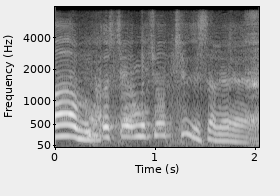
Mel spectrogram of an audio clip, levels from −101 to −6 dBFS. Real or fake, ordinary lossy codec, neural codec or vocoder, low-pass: fake; none; codec, 16 kHz, 0.8 kbps, ZipCodec; 7.2 kHz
